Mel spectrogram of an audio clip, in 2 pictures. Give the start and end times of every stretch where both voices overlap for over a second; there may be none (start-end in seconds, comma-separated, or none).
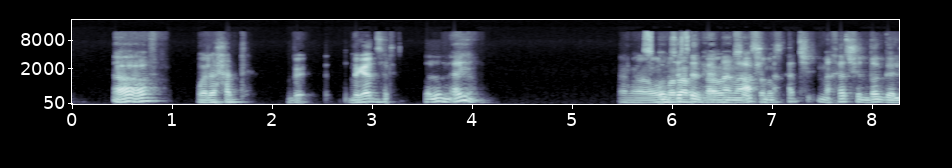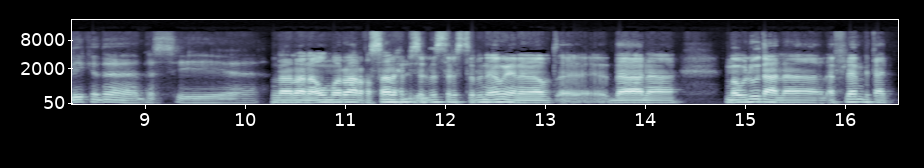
5.7-7.2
